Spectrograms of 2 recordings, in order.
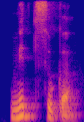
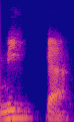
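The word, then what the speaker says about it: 三日: ইসনি সানিন এখানে নিব নিবানের উচ্চারণ কি হবে মিতসুকা মিসুকা না এটা হবে মিক্কা ও সরি মিক্কা মিক্কা আচ্ছা তিন চার পাঁচ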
